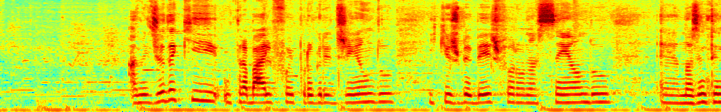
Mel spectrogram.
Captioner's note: speaks in foreign language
